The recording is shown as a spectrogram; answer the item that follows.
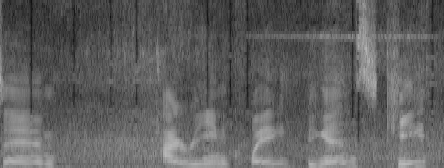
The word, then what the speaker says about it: Quay: IR GRE Quay begins key q u a y I know it's key but I often mispronounce it Quay when I read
